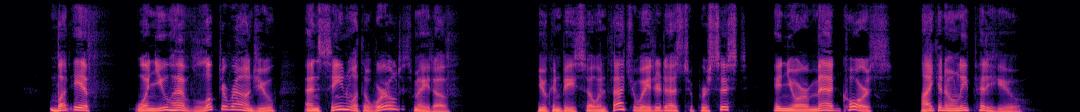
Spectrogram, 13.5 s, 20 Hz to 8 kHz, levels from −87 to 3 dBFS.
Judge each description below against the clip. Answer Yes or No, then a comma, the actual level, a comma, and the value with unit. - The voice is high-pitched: No, low, 125 Hz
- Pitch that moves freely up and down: Yes, wide, 7.2 semitones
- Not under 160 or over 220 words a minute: No, average, 150 wpm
